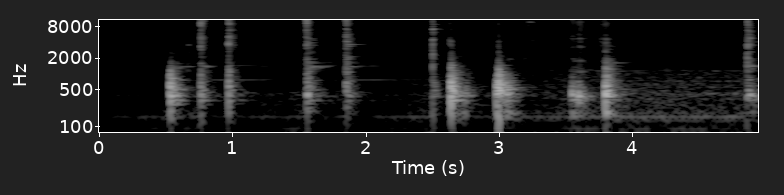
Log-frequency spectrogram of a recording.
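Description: A hammer taps on thin sheet metal.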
